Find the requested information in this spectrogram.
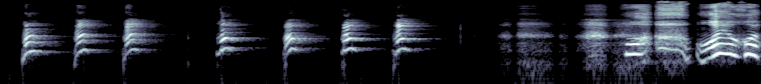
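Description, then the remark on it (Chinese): A person imitates a dog barking on being told to: seven short, evenly spaced woofs, followed by breathy gasps and whimpering, whiny vocal sounds. “啊，你要我学狗叫？好，我这就学。”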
